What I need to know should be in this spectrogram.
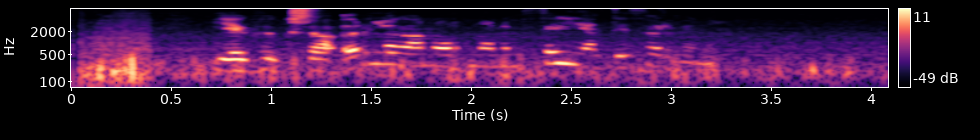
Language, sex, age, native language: Icelandic, female, 40-49, Icelandic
